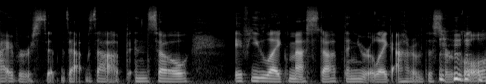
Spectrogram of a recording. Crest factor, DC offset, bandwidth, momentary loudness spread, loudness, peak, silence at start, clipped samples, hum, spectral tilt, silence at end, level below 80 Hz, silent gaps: 20 dB; under 0.1%; 17 kHz; 11 LU; -28 LUFS; -6 dBFS; 0 s; under 0.1%; none; -4.5 dB/octave; 0 s; -62 dBFS; none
